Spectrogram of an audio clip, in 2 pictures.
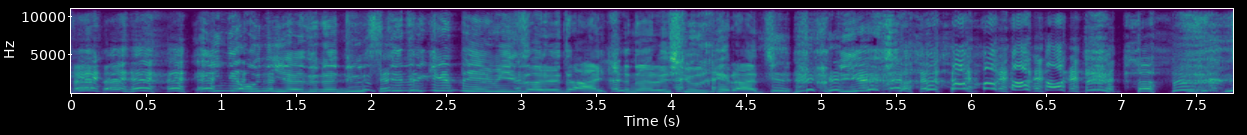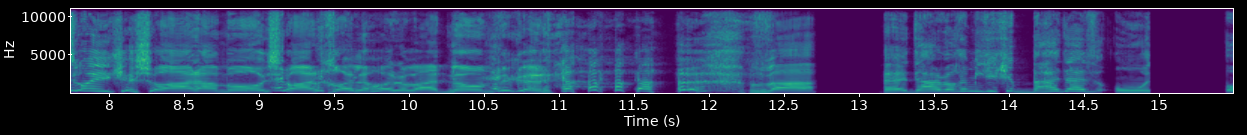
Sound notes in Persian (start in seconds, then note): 6.0 خنده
